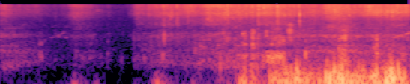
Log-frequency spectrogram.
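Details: Ranch cows heard outdoors, a deep low moo swelling and growing louder over the last second and a half, preceded by faint thumps.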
